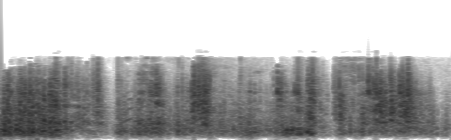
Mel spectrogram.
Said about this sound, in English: it's very windy now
